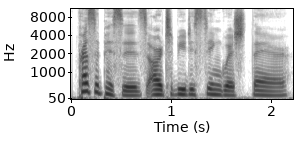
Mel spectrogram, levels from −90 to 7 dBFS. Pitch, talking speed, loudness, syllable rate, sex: 175 Hz, 160 wpm, -17 LUFS, 6.7 syllables/s, female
